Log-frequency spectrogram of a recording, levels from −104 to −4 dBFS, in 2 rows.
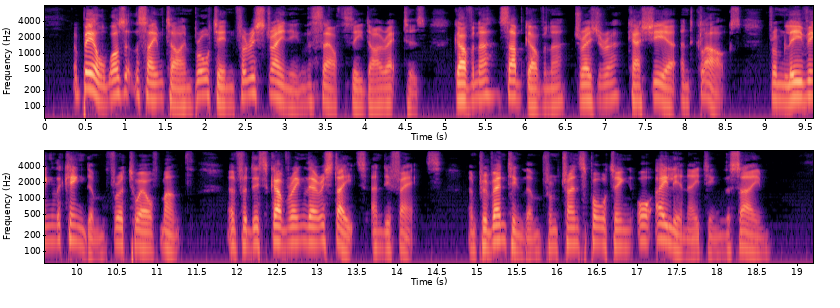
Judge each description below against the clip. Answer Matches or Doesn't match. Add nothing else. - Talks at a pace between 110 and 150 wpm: Matches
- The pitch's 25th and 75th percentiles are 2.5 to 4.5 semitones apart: Doesn't match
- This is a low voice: Matches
